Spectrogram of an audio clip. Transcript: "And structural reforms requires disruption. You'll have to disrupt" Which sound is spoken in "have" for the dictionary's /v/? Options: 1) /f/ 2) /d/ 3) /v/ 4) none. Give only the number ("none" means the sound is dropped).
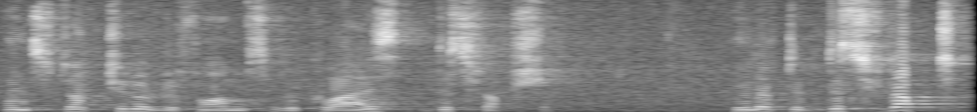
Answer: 1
